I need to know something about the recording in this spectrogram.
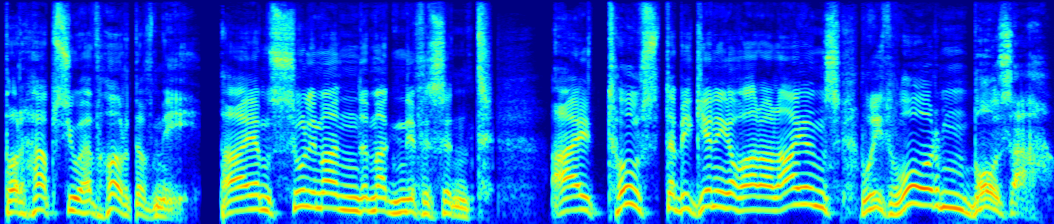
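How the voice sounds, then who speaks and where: A man voicing a proud, boastful male sultan in a video game, speaking in a grand, measured way and fond of stately proverbs. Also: high-pitched, very animated, gravelly, fairly bright tone, no room sound, studio quality, exaggerated voice. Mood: regal.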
